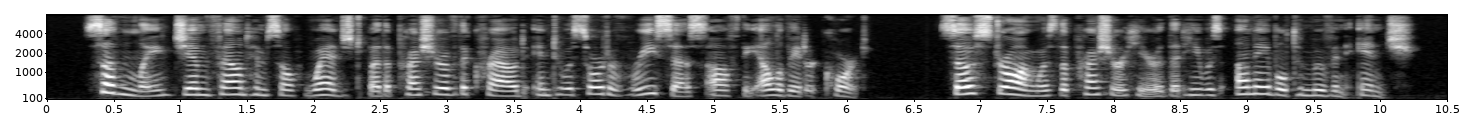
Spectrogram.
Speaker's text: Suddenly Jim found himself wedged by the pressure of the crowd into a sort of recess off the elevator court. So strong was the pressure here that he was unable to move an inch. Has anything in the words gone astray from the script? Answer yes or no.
no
